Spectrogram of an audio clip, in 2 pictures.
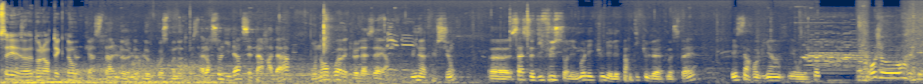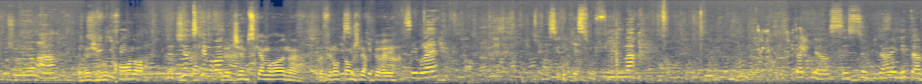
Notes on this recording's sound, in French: un épisode Hors-Série en direct du Star's Up Festival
